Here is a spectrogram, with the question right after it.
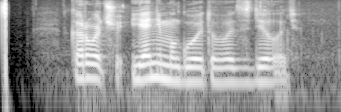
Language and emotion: Russian, neutral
